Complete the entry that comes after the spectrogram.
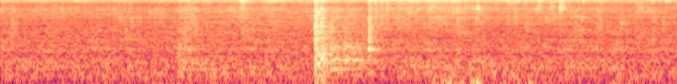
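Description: Sliced onions and potatoes frying in oil in a kadai, a steady low sizzle, with two short knocks about halfway through as chopped tomatoes are tipped into the pan.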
